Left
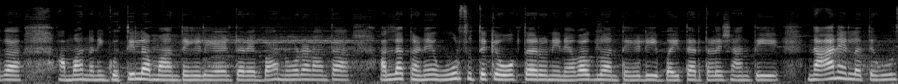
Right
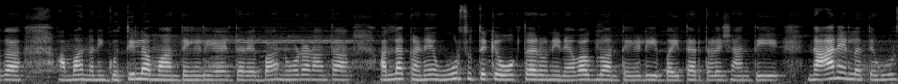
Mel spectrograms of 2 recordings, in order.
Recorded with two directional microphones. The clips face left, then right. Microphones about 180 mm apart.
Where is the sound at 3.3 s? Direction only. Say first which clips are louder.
Left 3 dB; 30° left (ahead or behind).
